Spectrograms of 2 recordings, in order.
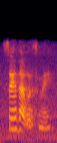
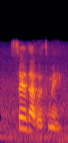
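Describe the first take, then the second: No difference in how they are said.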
